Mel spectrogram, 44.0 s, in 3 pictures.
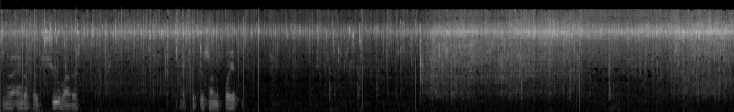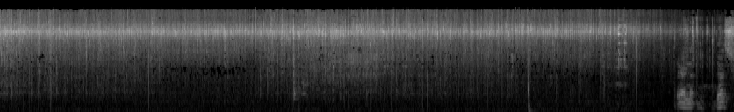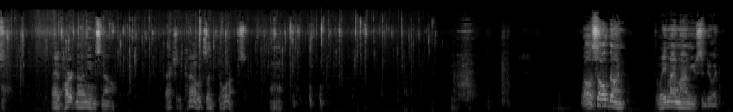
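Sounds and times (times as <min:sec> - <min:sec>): meat sizzling in a frying pan: 0:00.0 - 0:38.0.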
